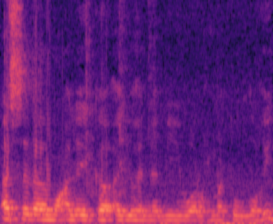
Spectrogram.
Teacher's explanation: Ayyuhan nun yang bersyaddah. Hukum dia wajibal ghunnah.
